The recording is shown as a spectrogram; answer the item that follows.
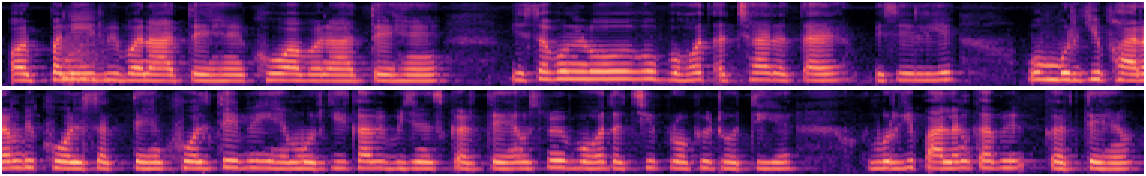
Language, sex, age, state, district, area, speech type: Hindi, female, 18-30, Uttar Pradesh, Ghazipur, rural, spontaneous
